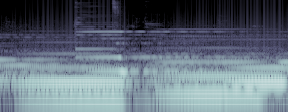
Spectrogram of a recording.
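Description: Clean electric guitar sounding sustained barred chords: one chord rings, then a new chord is played about a second in, part of a B-flat minor chord move in a modulating progression.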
